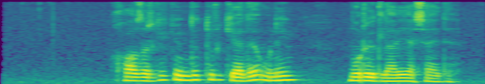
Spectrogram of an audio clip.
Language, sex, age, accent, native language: Uzbek, male, 25-34, Andijon, Uzbek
